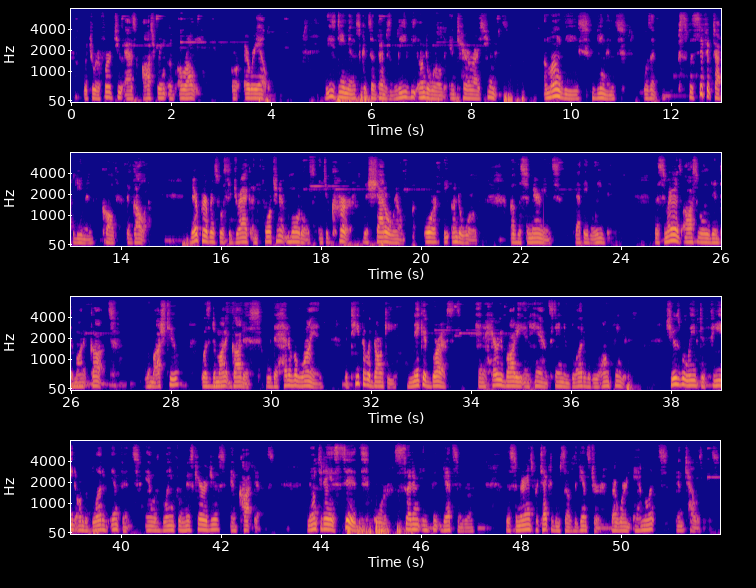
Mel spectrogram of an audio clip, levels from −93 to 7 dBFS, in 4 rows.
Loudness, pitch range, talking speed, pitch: -28 LUFS, 130-165 Hz, 150 wpm, 140 Hz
